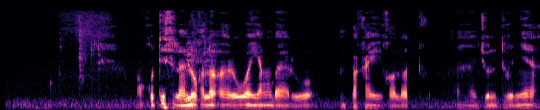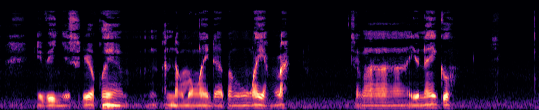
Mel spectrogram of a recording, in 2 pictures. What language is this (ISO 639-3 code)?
bsy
